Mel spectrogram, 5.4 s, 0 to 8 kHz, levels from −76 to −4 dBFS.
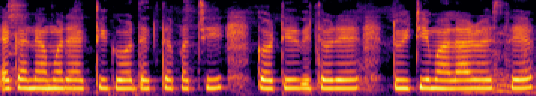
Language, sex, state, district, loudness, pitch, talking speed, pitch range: Bengali, female, Assam, Hailakandi, -14 LUFS, 260 Hz, 125 wpm, 255-270 Hz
